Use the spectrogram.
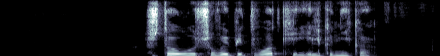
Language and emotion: Russian, neutral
